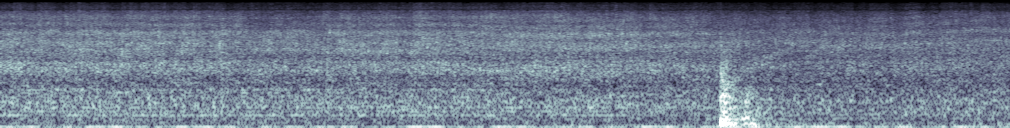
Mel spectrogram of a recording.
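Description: A New England skate fillet pan-sears in a hot pan, giving a steady close hiss of sizzling throughout with one brief clatter near the end.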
